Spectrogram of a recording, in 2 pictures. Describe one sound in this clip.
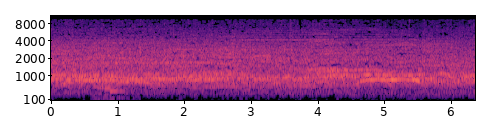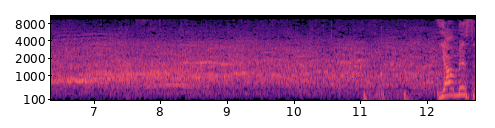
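A crowd cheers and calls out in a large hall.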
